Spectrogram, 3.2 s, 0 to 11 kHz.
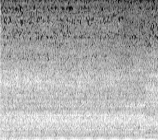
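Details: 12-valve Cummins diesel after raising the idle to just below 1000 rpm: steady, even diesel clatter with no misses or knocks; normal idle.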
